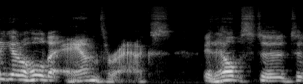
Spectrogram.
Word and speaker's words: anthrax: the chemicals that have been sprayed um an arthax I think it's called or something like that how it pronounced anthrax what anthrax yeah when when that was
